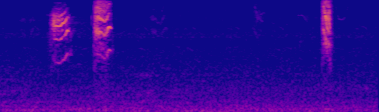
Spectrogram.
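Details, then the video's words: Female double-collared seedeater, a calling female used by breeders to stimulate and warm up males, giving three short, high, sharp chip notes: two close together, then a pause and a third, over a quiet background. "Fêmea de Coleiro piadeira Para Esquentar coleiro"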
